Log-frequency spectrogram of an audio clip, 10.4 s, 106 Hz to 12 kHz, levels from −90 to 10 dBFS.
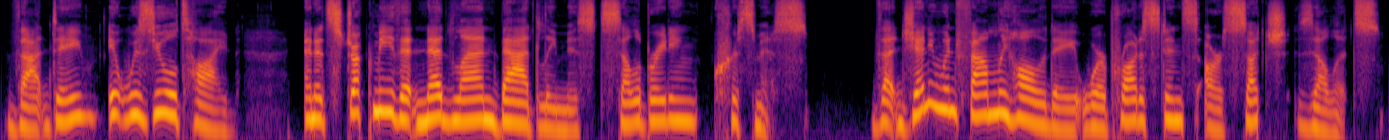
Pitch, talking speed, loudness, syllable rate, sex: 200 Hz, 145 wpm, -18 LUFS, 5.0 syllables/s, female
